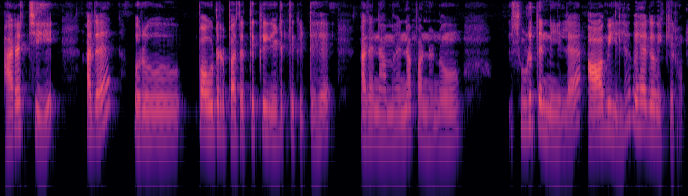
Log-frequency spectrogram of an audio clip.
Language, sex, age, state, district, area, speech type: Tamil, female, 45-60, Tamil Nadu, Salem, rural, spontaneous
